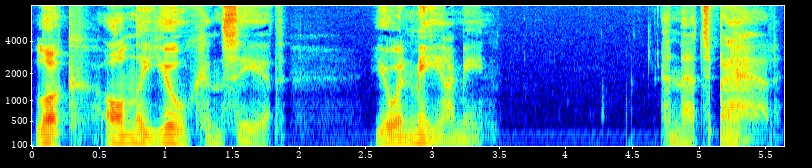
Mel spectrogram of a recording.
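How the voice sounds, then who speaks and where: A man voicing a weary, wary actor who speaks low and subdued. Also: very animated, unhurried, creaky, a little mellow, breathy edge, no room sound, full character voice. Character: weary, wary middle-aged male actor.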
